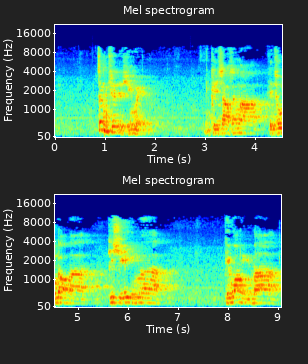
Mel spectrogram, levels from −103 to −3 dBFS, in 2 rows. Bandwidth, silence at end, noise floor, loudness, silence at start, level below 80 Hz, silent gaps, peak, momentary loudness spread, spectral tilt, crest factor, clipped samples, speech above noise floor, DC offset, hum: 10 kHz; 0 s; -44 dBFS; -22 LUFS; 0 s; -66 dBFS; none; -6 dBFS; 22 LU; -4.5 dB/octave; 18 dB; under 0.1%; 22 dB; under 0.1%; none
